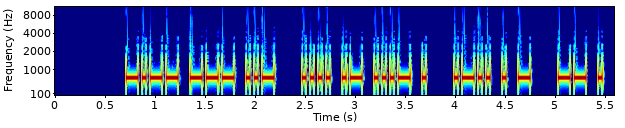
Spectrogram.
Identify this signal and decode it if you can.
Morse code, heard as a keyed tone, about 30 wpm, 700 Hz. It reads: YOU HAVE LET ME
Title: Sentences from Top 1500 Words 30wpm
